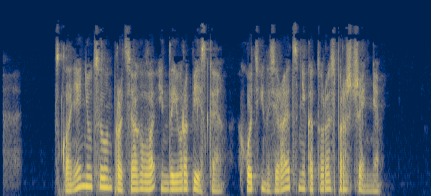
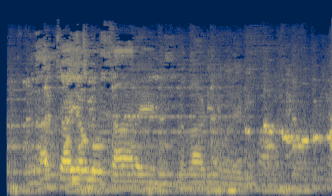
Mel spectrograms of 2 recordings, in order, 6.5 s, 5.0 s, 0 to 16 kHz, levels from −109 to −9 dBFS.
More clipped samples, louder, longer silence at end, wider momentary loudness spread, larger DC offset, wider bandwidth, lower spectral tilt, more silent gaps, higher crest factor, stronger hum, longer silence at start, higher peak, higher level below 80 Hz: neither; first, -23 LUFS vs -26 LUFS; first, 0.8 s vs 0 s; second, 10 LU vs 14 LU; neither; about the same, 10 kHz vs 9.8 kHz; about the same, -5.5 dB/octave vs -5 dB/octave; neither; about the same, 20 dB vs 16 dB; neither; first, 0.85 s vs 0.1 s; first, -4 dBFS vs -10 dBFS; about the same, -56 dBFS vs -52 dBFS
